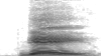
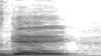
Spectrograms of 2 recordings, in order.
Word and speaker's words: Gueye: Gay. Oh, it's pronounced like that. Okay, Idris Gay.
